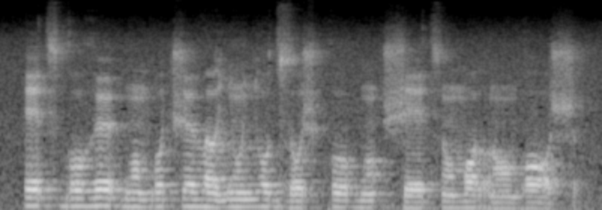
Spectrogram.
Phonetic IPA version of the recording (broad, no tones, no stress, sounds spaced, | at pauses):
e t͡s ɡ o ɣ ø ʔ ɡ õ b o t͡ʃ ø ð ʌ ʎ õ ʎ o d͡z o ʃ k o ɡ͡b õ ʔ ʃ e t͡s õ m ɔ r ɔ̃ ɡ ɔ ʃ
